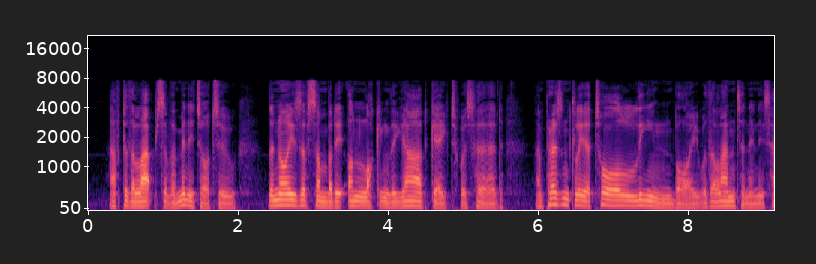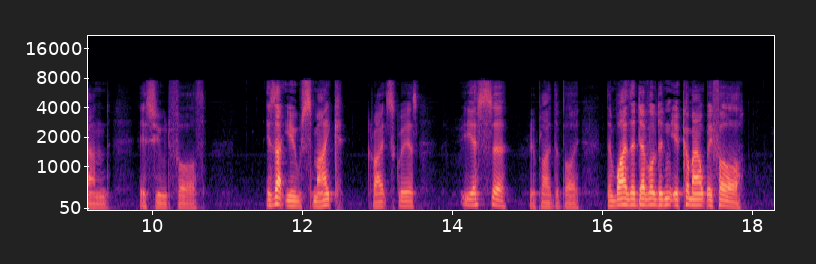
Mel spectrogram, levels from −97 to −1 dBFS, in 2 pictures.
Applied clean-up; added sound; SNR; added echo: none; none; none; none.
